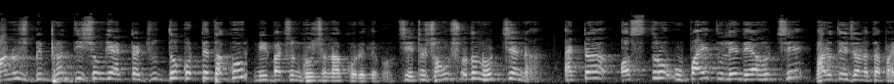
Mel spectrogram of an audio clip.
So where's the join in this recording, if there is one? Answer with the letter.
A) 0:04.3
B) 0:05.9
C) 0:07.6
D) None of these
D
